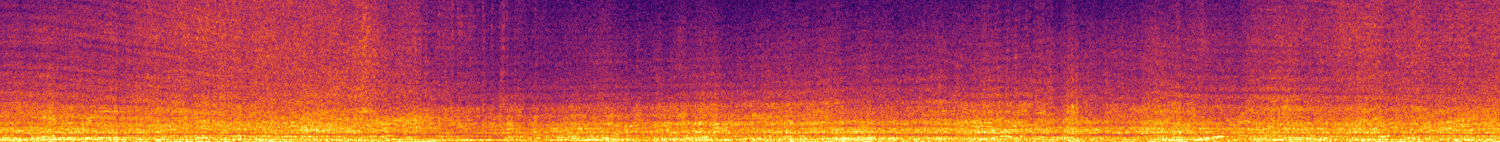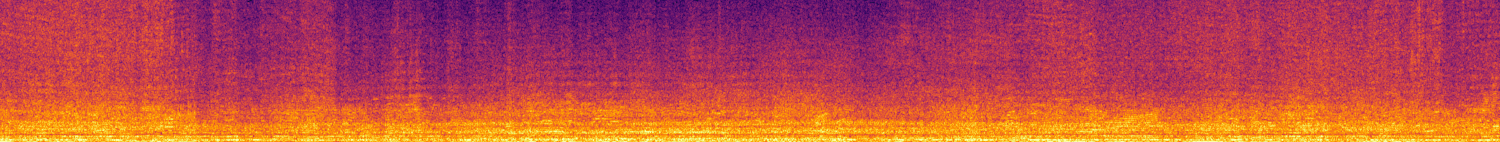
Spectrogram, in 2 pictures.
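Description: A pack of outlaw karts, small winged dirt-track sprint karts, racing at speed, their engines running together in a steady, unbroken din.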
